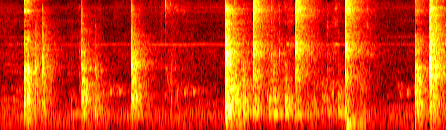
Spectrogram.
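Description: A series of about six sharp clatters and knocks, the sound of metal kitchenware such as pots, a pan or utensils being handled.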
